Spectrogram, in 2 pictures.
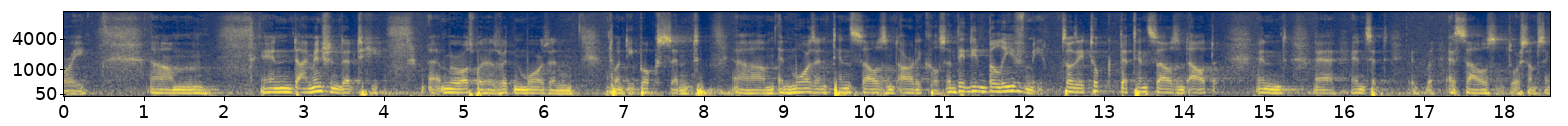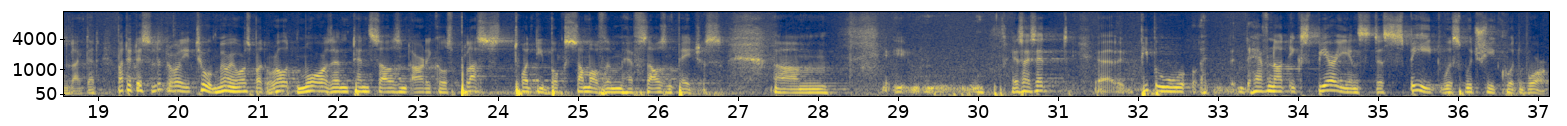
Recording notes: This Roundtable Discussion and Q&A session is from the 2015 meeting of the Property and Freedom Society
